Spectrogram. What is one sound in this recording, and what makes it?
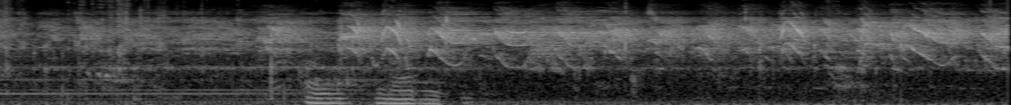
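Young monkeys suck and slurp milk from a bottle.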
